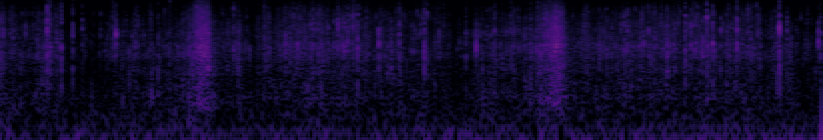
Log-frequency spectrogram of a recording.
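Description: Thin, clear plastic cellophane wrap, crumpled into a loose hand-sized bundle, is squeezed and crinkled by the fingertips of both hands. It makes a steady, bright crackling with dense tiny snaps and two louder, fuller crinkle swells, over a faint low background rumble.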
